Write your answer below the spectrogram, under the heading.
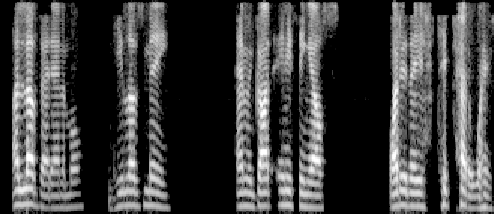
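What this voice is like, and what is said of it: Put-on English accent. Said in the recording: “I had to give the person from Belgium an English accent.”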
